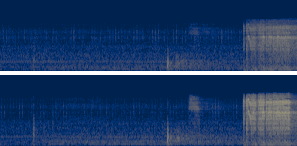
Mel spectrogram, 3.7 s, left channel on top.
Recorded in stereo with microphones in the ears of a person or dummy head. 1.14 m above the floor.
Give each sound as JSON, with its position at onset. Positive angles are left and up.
{"t": 0.4, "sound": "writing", "side_deg": -40, "distance_m": 1.9}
